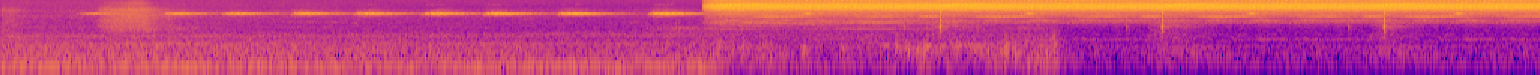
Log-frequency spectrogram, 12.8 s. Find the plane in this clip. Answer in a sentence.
The plane can be heard from 0.0 to 8.8 s.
